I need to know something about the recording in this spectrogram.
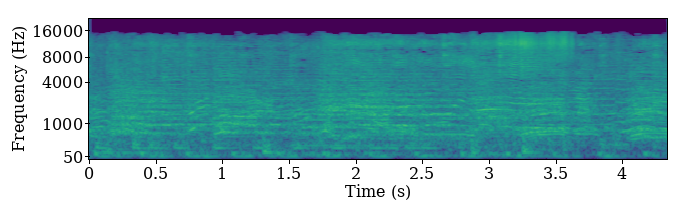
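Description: Dense crowd of many voices singing and shouting together, with music playing underneath.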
